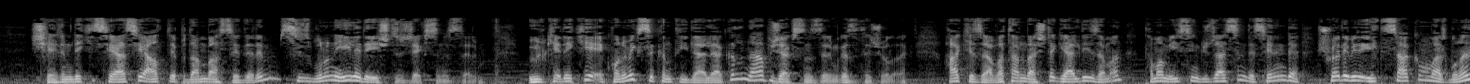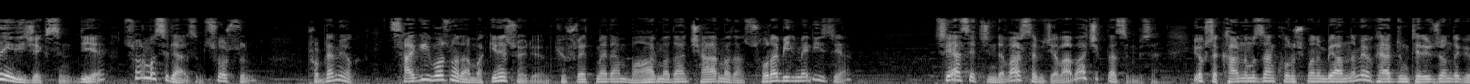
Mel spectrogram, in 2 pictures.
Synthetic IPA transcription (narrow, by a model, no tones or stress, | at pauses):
ʃe̞hɾimd̪ecʰisijaːsiːalˠt̪japɯd̪anbaxse̞d̪eɾimsizbunune̞jilʲɛd̪e̞jiʃt̪ʰiɾed͡ʒɛcsinizd̪ḛɾḭm | ylʲcʰe̞d̪e̞cʰiekʰo̞no̞micsɯkʰɯnt̪ʰɯjlʲaːlʲaːkʰalˠɯnɛapɯd͡ʒaksɯnɯzd̪eɾḭmɡazet̪ʰed͡ʒio̞lˠa̰ɾa̰k̚ | haɾcʰezavat̪ʰand̪aʃt̪ʰaɟælʲd̪iːzamant̪ʰamamijsinɟyzælʲsind̪ɛse̞nind̪ɛʃø̞jlʲɛbiɾilʲt̪ʰi̥saːkʰɯmvaɾbunaneelʲijd͡ʒɛcsind̪ijɛ | so̞ɾmasɯlʲa̰ːzɯmso̞ɾsun | pʰɾo̞blʲæmjo̞k | sajɡɯjɯbo̞zmad̪anbakjinɛsø̞jlʲḭjo̰ɾṵmcʰyfɾɛt̪med̪ænbaːɾmad̪ant͡ʃʰaaɾmad̪a̰nso̞ɾabilʲme̞lʲijizja̰ | sijaːsɛt̪ʰit͡ʃʰind̪ɛvaɾsabid͡ʒe̞va̰ːbɯat͡ʃʰɯ̥klˠasɯmbḭz̥ɛ̰ | jo̞ksakʰaɾnɯmɯzd̪ankʰo̞nuʃmanɯmbianlˠamɯjo̞khæɾd̪ynt̪ʰe̞lʲevʲizjo̞nd̪aɟø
